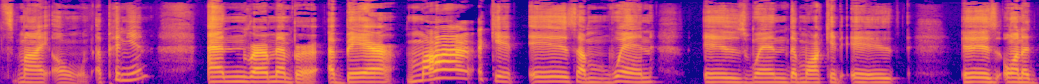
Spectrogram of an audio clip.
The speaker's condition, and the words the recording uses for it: Stuttering. And yes, I do stutter. It doesn't matter.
